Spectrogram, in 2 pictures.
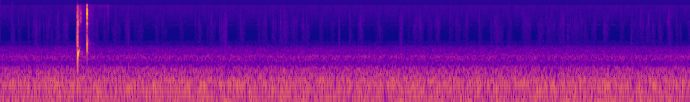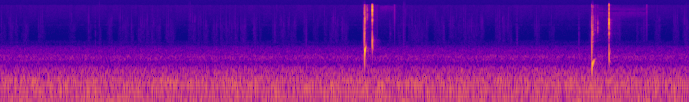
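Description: Short electronic pops sound as chat messages arrive.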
